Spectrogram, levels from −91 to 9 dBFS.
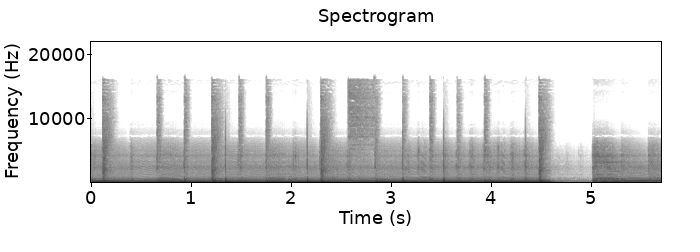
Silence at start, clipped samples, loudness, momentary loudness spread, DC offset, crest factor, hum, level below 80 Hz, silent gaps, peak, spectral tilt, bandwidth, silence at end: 0 s; under 0.1%; -21 LUFS; 4 LU; under 0.1%; 12 dB; none; -20 dBFS; none; -4 dBFS; -6 dB/octave; 16.5 kHz; 0 s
